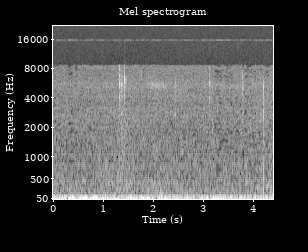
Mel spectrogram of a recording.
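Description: Near silence: faint room tone with a few faint computer-mouse clicks spread through it.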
